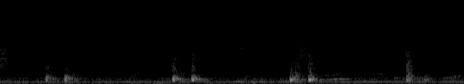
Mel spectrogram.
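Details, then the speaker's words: Paired finger taps on an adult lab partner's abdomen in a practice head-to-toe nursing assessment give hollow, drum-like notes; tympanic in all four quadrants, a normal tympanic abdominal percussion finding. "Okay. So, it's tempanic in all four quadrants."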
